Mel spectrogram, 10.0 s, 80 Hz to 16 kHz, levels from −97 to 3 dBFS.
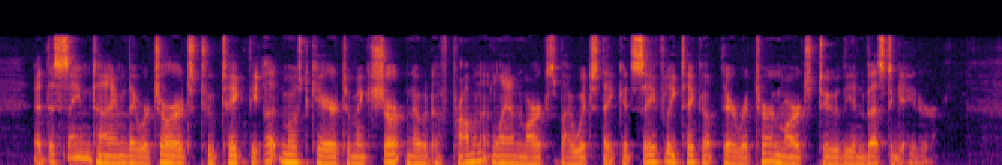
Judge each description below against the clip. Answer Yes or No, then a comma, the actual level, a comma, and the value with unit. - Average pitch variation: Yes, average, 3.2 semitones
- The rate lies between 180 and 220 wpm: Yes, average, 190 wpm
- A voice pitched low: Yes, low, 120 Hz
